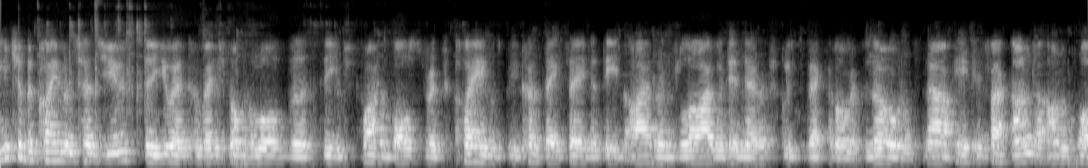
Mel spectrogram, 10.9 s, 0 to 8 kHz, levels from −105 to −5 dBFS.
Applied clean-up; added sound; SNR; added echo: neural mask model DeepFilterNet 3.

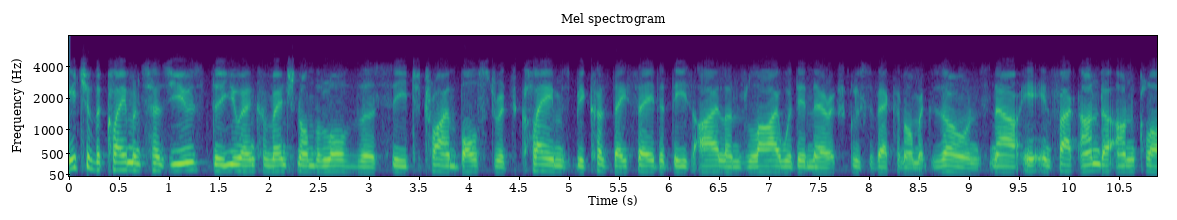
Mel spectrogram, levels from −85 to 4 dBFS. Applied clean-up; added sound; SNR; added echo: none; none; none; none.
